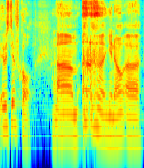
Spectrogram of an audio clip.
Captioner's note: clears throat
